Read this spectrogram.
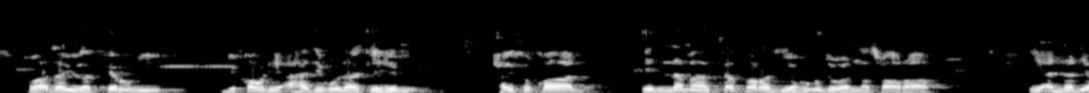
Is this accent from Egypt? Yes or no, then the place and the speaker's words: no; Syria; بعض العبارات التي مع الأسف تلقفها بعض العامة عندنا في سوريا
